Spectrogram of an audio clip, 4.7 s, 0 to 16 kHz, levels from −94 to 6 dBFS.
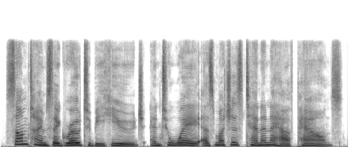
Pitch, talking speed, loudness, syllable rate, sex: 225 Hz, 215 wpm, -18 LUFS, 4.5 syllables/s, female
